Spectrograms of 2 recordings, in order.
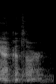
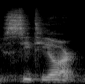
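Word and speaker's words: ACOTAR: thought I was reading aatar you are no that's a court of thorns and Roses AAR you don't pronounce the A and the a in AC PRS it would be CTR no CTR no aatar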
